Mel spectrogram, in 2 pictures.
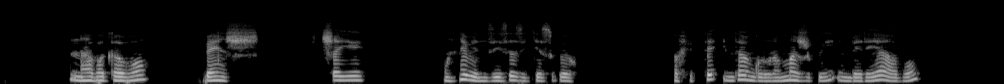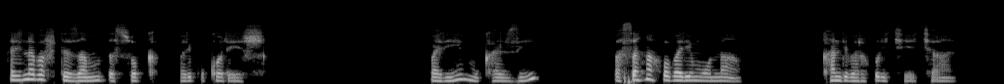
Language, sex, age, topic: Kinyarwanda, female, 25-35, government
